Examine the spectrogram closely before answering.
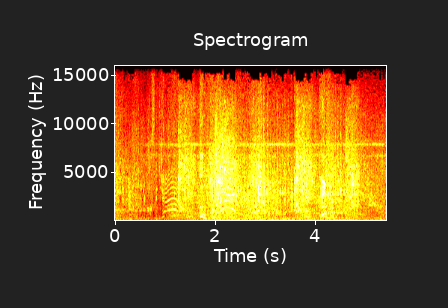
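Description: Creatures shriek nearby.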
